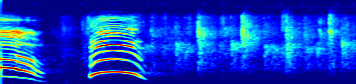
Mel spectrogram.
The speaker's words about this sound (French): Est-ce qu'on peut l'applaudir Bravo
